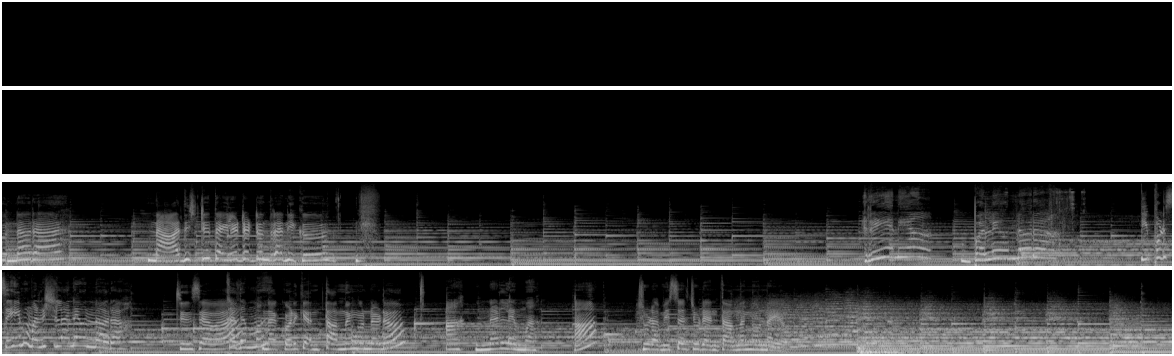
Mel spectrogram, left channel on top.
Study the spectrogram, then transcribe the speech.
ఉన్నావురా. నా దిష్టి తగిలేటట్టుందిరా నీకు. రే అనియా, భలే ఉన్నావురా. ఇప్పుడు సేమ్ మనిషిలానే ఉన్నావురా. చూసావా కదమ్మా? నా కొడుకు ఎంత అందంగా ఉన్నాడో. ఉన్నాడులేమ్మా. చూడ మిస్సలు చూడ ఎంత అందంగా ఉన్నాయో.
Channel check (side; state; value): left; silent; 64 dB below the other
